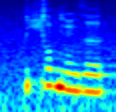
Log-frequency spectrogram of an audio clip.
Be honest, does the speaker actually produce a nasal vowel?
yes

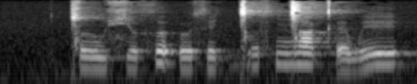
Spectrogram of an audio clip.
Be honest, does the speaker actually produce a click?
yes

